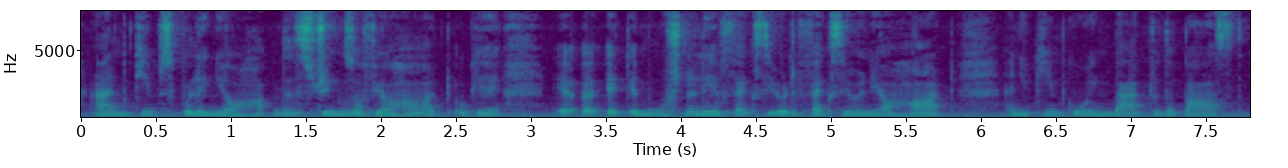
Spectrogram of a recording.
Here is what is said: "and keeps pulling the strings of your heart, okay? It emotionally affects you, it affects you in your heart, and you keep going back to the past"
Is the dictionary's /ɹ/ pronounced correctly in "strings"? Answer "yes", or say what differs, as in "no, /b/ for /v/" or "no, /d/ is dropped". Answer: yes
